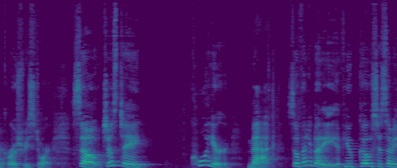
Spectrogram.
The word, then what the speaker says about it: coir: Coir, pronounced Coir. No, they said it was foyer, like pronounced like foyer.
